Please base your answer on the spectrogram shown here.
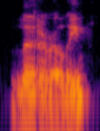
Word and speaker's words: literally: I'm gonna look at making sure that I'm stressing and lengthening on the first syllable lid or literally that I'm going quickly on the quicker syllables and then that I have the correct file so the first file is the wow I don't want it to sound like an e I don't literally I want the sound and then I have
